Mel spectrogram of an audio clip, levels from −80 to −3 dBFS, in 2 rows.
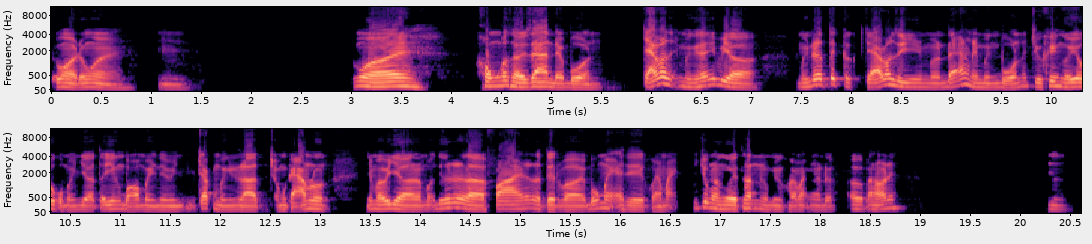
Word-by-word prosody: đúng 120 - -1
rồi, 115 -3 +4
đúng 110 +2 -1
rồi, 95 -5 -3 0.3
ừm. 95 -3 -14 1.6
Đúng 140 - -4
rồi, 135 -1 +6 0.6
không 135 +1 +1
có 155 - +2
thời 125 -6 +5
gian 130 0 +5
để 105 - +1
buồn, 100 -2 -1 0.4
chả - - +6
có 215 -1 +5
gì - - -5
mình 120 -3 -6
thấy 150 +7 +1
bây 160 -6 +1
giờ, 110 -5 +2 0.4
mình 120 +1 -5
rất 180 - +3
là - - -12
tích 195 - +3
cực, - - -5
chả - - +4
có 185 0 +3
gì 120 -6 -1
mà 110 -1 -6
đáng 125 - -1
để - - -2
mình 110 -1 -7
buồn 105 +1 -1
á, 135 - -10
trừ 120 -5 -4
khi 145 +4 0
người 120 -4 -1
yêu 125 0 +4
của 110 - -6
mình 105 0 -9
giờ 105 -1 -2
tự - - -2
nhiên 120 +1 -2
bỏ 100 +1 -1
mình 105 -1 -6
thì 100 - -5
mình 100 0 -8
chắc 135 0 0
mình 105 -2 -6
là 100 0 +3
trầm 110 +1 -6
cảm 120 - +2
luôn, 120 -3 0 0.4
nhưng - - -7
mà 115 - +1
bây 125 +1 +2
giờ 105 -3 +2
mọi 110 +2 -8
thứ 135 +3 0
rất 150 0 +1
là 110 -2 +5
fine 120 0 +2
rất 135 - -4
là 135 - -3
tuyệt 110 - +2
vời, 100 0 0
bố 115 +4 -4
mẹ 135 -5 -3
thì 105 -1 -2
khỏe 95 -1 -7
mạnh, 105 - -6 0.2
nói - - -15
chung 165 -4 -1
là 130 - 0
người 115 -2 +3
thân 135 -1 0
của 110 - -6
mình 105 -1 -7
khỏe 105 0 -4
mạnh 110 - -6
là 105 -1 -9
được 95 -1 -8
ừ, 120 -1 -4
bạn 115 0 -4
nói 115 +3 +1
đi. 135 - -4 1.6
Ừm. 105 -2 -13
115 Hz, 255 wpm, -23 LUFS, 105-130 Hz, 1.6 s, rồi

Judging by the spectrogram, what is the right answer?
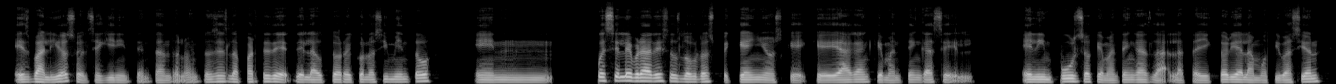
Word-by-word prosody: es 115 +1 +1
valioso 130 +5 +2
el 95 - -4
seguir 105 +1 -3
intentándolo. 100 - -4
Entonces, 120 +3 -2
la 125 -2 0
parte 135 +3 -1
de 125 -4 +3
del 115 -2 0
autorreconocimiento 115 +5 0 0.4
en, 105 -1 -1 0.4
pues, 170 -2 +2
celebrar 160 -3 +5
esos 150 -3 +1
logros 125 +1 +1
pequeños 110 -4 -1
que - - -5
que 105 -1 +1
hagan 115 +2 +1
que 110 -3 -2
mantengas 105 +2 -3
el - - -4 0.4
el 115 0 +3
impulso, 125 +3 +2
que 115 -3 -1
mantengas 110 +3 -1
la 105 - -1
la - - -4
trayectoria, 110 +4 +1
la 105 -2 0
motivación, 105 +8 -1
115 Hz, 145 wpm, -23 LUFS, 105-125 Hz, 0.4 s, celebrar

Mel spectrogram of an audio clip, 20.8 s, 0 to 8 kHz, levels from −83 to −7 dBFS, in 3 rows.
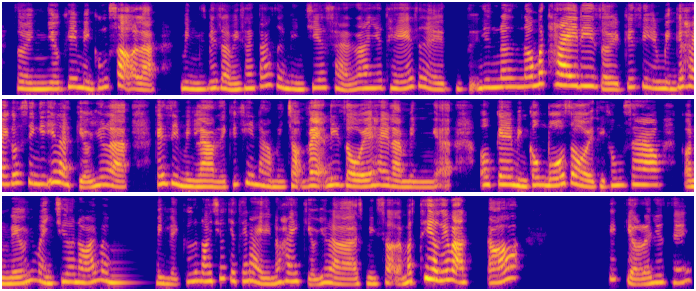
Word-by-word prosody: Rồi 210 -2 -1
nhiều 205 +1 0
khi 275 -1 -1
mình 235 -5 0
cũng 250 +4 -6
sợ - - +4
là - - +2 0.3
mình 210 -3 0
bây 235 - -2
giờ 220 -4 -2
mình 190 +1 -1
sáng 230 +1 -2
tác 320 +3 -6
rồi 265 - -2
mình 200 -3 0
chia 245 +3 -4
sẻ 220 -9 -5
ra 220 +4 -2
như 235 +1 -2
thế, 230 +2 -1
rồi, 285 -3 -4 0.3
ừm, 205 -1 -10
tự - - -11
nhiên 255 +2 0
nó 275 +1 -1
nó 285 +2 0
mất 370 +3 +2
hay 325 -3 +8
đi, 305 0 +3
rồi, 195 -5 -2
cái 270 - -4
gì 265 -5 -5
mình 220 -2 0
cứ 270 - 0
hay 280 -2 0
có 295 +2 -1
suy 305 - -2
nghĩ 275 +5 -1
là, 310 -6 +2
kiểu 175 -1 -2
như 230 +5 -1
là, 190 -6 +3 0.3
cái 275 +2 +1
gì 280 -3 0
mình 195 -3 +2
làm 185 -1 +3
thì 175 - -5
cứ 255 - -7
khi 295 - -2
nào 210 -6 -1
mình 175 0 -3
trọn 195 -2 -1
vẹn 215 0 +5
đi 240 +1 +2
rồi 200 -4 +3
ấy 210 - +2
hay 230 -1 +1
là 190 -2 +2
mình, 170 -1 -5
ờ, - - -4 0.3
OK, 250 +2 -3 0.2
mình 200 -4 +3
công 240 -1 +1
bố 235 +4 +4
rồi 230 -11 +2
thì 190 - -6
không 230 +4 -3
sao, 245 -1 +2 0.2
còn 190 0 -1
nếu 195 +5 +1
như 285 - -4
mình 215 -8 -1
chưa 245 +2 -3
nói 225 +2 +1
mà 290 -2 -4 0.5
mình 190 -2 -3
lại 170 -1 -8
cứ 255 +2 -4
nói 260 0 0
trước 355 - -3
như 275 - -3
thế 265 - -3
này 250 -7 -1
thì 180 - -3
nó 200 +5 -2
hay, 260 +1 -1
kiểu 160 -1 -6
như 210 +6 -2
là, 170 -4 0
s 190 - -15
mình 185 -1 -2
sợ 185 - -3
là - - -3
mất 250 - +1
thiêng 330 -5 +7
ấy 305 - +3
bạn, 230 -6 +7 0.2
đó, 330 - +3 0.9
cái 330 - -7
kiểu 175 -4 -1
là 175 +2 -3
như 225 +2 0
thế. 210 - -5
230 Hz, 300 wpm, -20 LUFS, 195-270 Hz, 0.9 s, hay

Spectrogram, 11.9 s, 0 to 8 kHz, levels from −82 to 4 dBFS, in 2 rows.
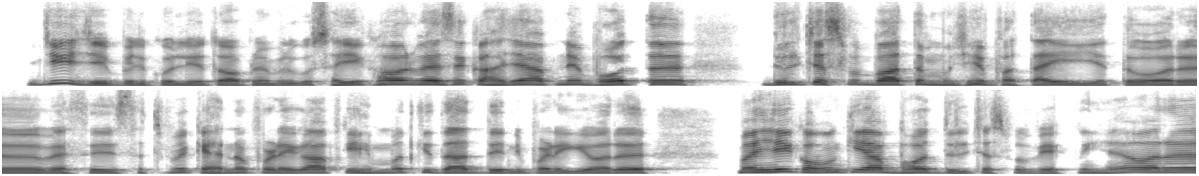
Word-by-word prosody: जी, 280 +1 +2
जी, 140 -5 0
बिल्कुल 120 -1 -6
ये 115 - -2
तो 115 - -1
आपने 115 +4 -2
बिल्कुल 125 +4 -6
सही 140 -1 -1
कहा 185 +4 +1
और 190 0 +6
वैसे 180 +1 +5
कहा 160 -5 +1
जाए 180 +4 +3
आपने 175 +1 +1
बहुत 175 +2 +4 0.6
दिलचस्प 195 +3 +1
बात 175 +2 +5
मुझे 160 +2 -2
बताई 115 +6 +1
ये 130 -3 -5
तो 135 - -2
और 135 +1 +2 0.3
वैसे 145 +2 -3
सच 140 +3 -12
में 180 - -3
कहना 150 +1 -1
पड़ेगा 155 -1 0
आपकी 155 +2 -2
हिम्मत 160 +3 -5
की, 200 - -6
दाद 150 -3 +2
देनी 140 -1 -4
पड़ेगी 130 +2 -1
और 150 0 0 0.6
मैं 205 - +5
ये 225 +3 +7
कहूँ 205 -1 0
कि 215 +1 +1
आप 205 -1 +6
बहुत 170 +1 0
दिलचस्प 140 +1 -8
व्यक्ति 115 +7 -6
हैं 170 +5 -5
और 205 -1 +1
155 Hz, 220 wpm, -21 LUFS, 140-180 Hz, 0.6 s, ये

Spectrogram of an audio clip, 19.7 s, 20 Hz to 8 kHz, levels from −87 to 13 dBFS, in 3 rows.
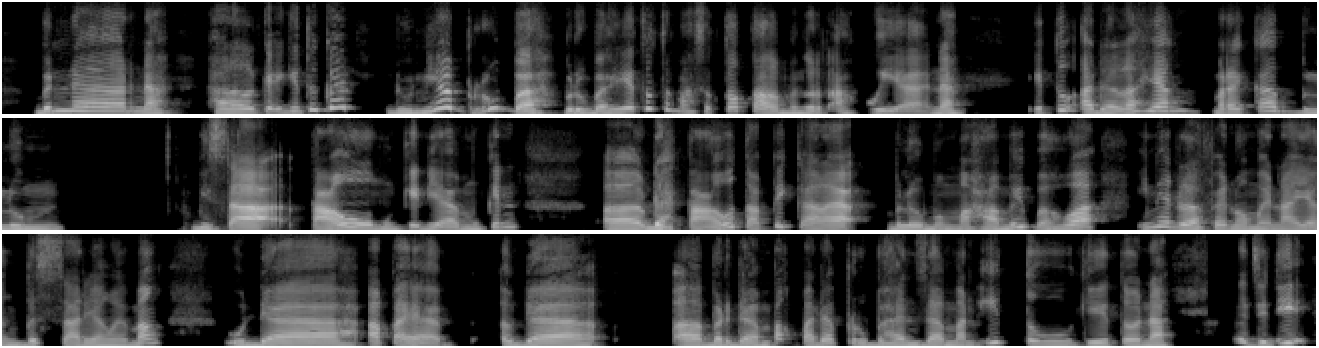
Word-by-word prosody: bener. 290 0 +2
Nah 210 -4 +1 0.2
hal-hal 230 +1 +1
kayak 255 +4 -3
gitu 390 - 0
kan - - 0 0.2
dunia 215 +6 +2
berubah, 300 - +2
berubahnya 205 +6 0
itu 465 - 0
termasuk 250 -9 -8
total 245 -9 +2
menurut 180 0 -3
aku 185 +1 -4
ya. 155 - -2
Nah 185 -1 +1 0.4
itu 240 +8 -3
adalah 230 -1 +1
yang 295 +1 0
mereka 225 +6 -1
belum 200 -3 -3 0.7
bisa 195 -4 +7 0.2
tahu 255 -2 +6
mungkin 195 +1 -3
ya, 155 -1 0
mungkin, 175 - -5 0.5
eee, 200 0 +5
udah 245 0 +5
tahu - - +3
tapi 210 +7 -4
kayak, 195 -2 +3 0.2
belum 190 0 -2
memahami 195 +4 -1
bahwa 215 +7 +3 0.2
ini 295 +7 -5
adalah 230 -9 +2
fenomena 215 -4 -3
yang 190 -2 -3
besar, 190 -6 -2
yang 175 - -2
memang 260 +11 +1 0.4
udah 190 0 +3
apa 240 -1 +1
ya, 155 -2 +1 0.4
udah, 200 -1 +3 0.4
eee, 220 -1 +4
berdampak 195 +5 -1
pada 250 +4 -1
perubahan 225 -4 -3
zaman 195 0 -1
itu 225 -10 -4
gitu. 175 0 -1
Nah, 175 - +4 0.4
eee, 185 - -2
jadi 185 +12 +2
210 Hz, 165 wpm, -23 LUFS, 190-245 Hz, 0.7 s, bisa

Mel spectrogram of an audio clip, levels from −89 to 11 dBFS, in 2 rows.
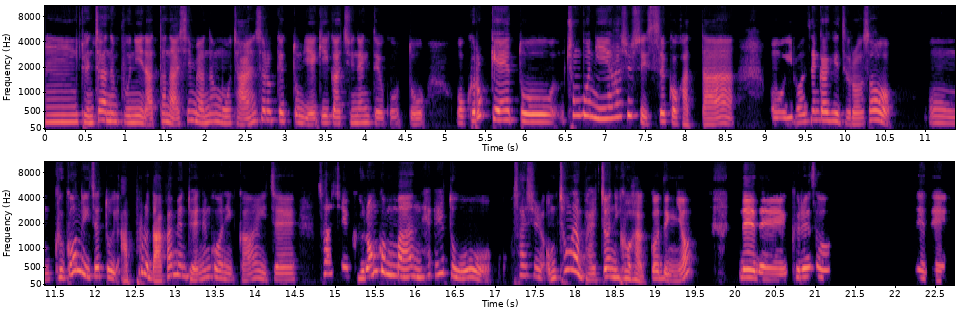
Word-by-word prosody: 음 205 0 0
괜찮은 220 +3 +1
분이 195 -2 0
나타나시면은 195 - -2
뭐 185 -3 -3
자연스럽게 230 - -2
또 190 -3 -3
얘기가 170 +4 -1
진행되고 175 -2 -5
또 150 +1 -4 0.4
뭐 180 0 -3
그렇게 260 - +2
또 210 -3 +5
'충분히 380 -7 +2
하실 355 +5 0
수 380 - -2
있을 225 -1 -1
것 175 -5 0
같다.' 150 +3 -1 0.4
어 160 0 -4
이런 190 +6 -3
생각이 245 -3 +1
들어서 160 +10 0 0.4
어 175 -2 -6
그거는 335 - +2
이제 245 0 +1
또 400 - +2
앞으로 - - -2
나가면 275 0 +2
되는 185 +4 -2
거니까 190 -5 -4
이제 170 -2 -2 0.2
사실 345 +11 -4
그런 240 - +2
것만 255 - +3
해 290 - -9
해도 235 - 0 0.3
사실 275 -4 -5
엄청난 390 - +1
발전인 220 +9 0
것 200 -3 0
같거든요. 175 - 0 0.5
네네, 175 -8 +7
그래서 475 -1 +2 1.1
네네. - - -2
210 Hz, 265 characters per minute, -26 LUFS, 175-260 Hz, 1.1 s, 네네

